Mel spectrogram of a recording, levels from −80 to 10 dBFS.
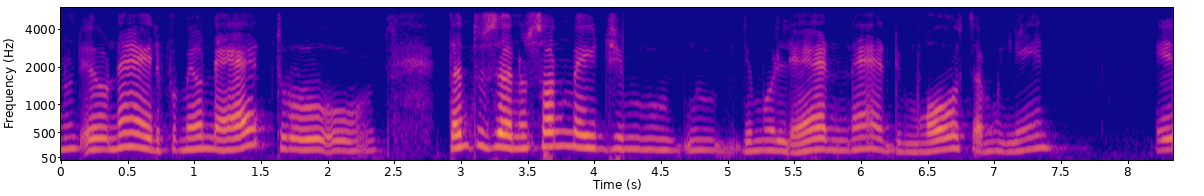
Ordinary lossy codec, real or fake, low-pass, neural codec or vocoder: none; fake; 5.4 kHz; vocoder, 22.05 kHz, 80 mel bands, Vocos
